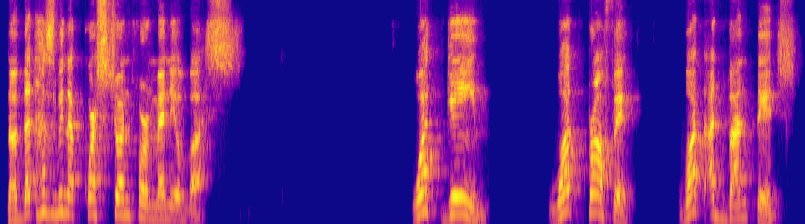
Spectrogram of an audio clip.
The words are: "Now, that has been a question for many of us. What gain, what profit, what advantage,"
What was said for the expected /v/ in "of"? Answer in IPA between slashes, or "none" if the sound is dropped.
/v/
